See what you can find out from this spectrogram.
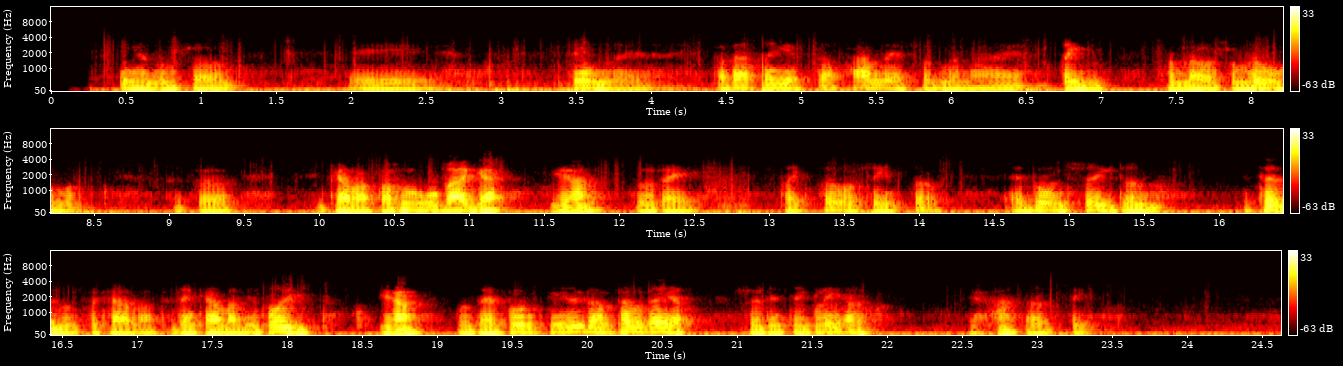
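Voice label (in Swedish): Oderljunga Skåne, dialekter; Folkminnen; Svenska sagor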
